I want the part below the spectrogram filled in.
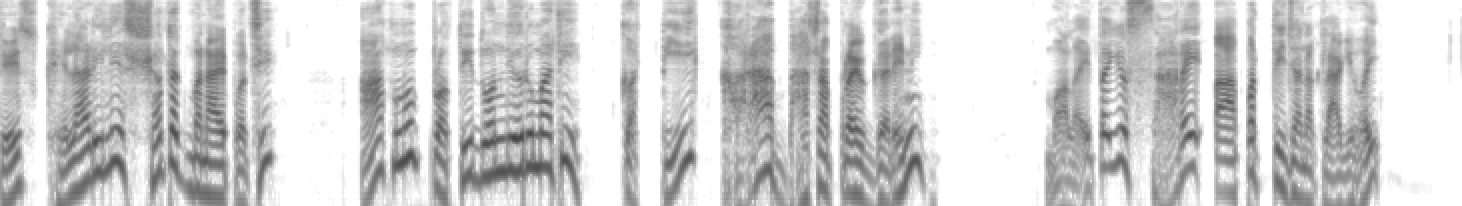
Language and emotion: Nepali, disgusted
